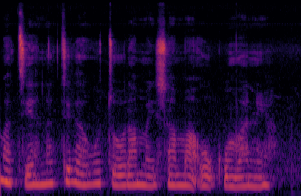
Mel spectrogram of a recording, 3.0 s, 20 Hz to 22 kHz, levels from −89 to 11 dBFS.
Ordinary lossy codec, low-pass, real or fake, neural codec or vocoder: none; none; real; none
